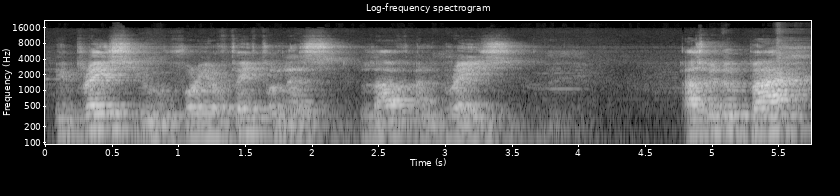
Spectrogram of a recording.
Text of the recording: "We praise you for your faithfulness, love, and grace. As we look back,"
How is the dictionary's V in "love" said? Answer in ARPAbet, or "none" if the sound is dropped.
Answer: V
